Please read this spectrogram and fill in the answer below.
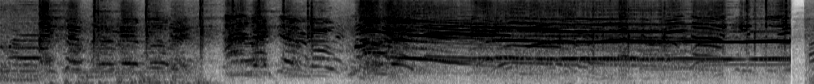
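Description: A small group of people cheering and whooping over scattered clapping, then several voices holding one long shout of about three seconds until it cuts off.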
